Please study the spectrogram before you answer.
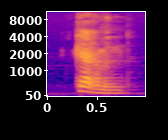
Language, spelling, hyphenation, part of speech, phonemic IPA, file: Dutch, kermen, ker‧men, verb, /ˈkɛr.mə(n)/, Nl-kermen.ogg
- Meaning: to moan, to groan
